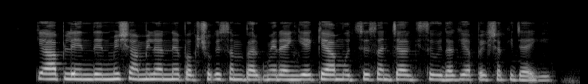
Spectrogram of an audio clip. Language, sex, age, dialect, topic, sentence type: Hindi, female, 18-24, Hindustani Malvi Khadi Boli, banking, question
